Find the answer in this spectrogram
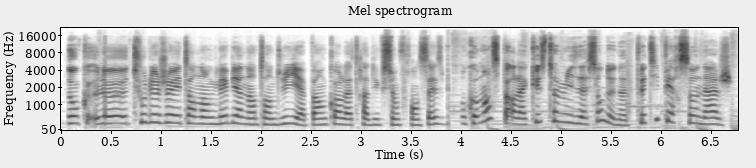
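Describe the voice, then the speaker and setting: A young woman streamer chatting excitedly while playing a game, gushing over everything she sees. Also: sits high, a little fast, faint music behind. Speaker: Twitch streamer. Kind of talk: casual gameplay streaming.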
